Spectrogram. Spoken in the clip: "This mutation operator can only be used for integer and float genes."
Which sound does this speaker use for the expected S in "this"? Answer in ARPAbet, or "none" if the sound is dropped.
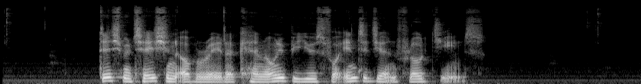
SH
